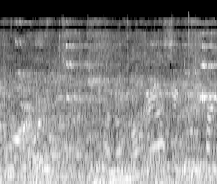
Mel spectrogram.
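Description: Indistinct voices in a sports hall, with low thuds of players' footsteps on the wooden court floor between badminton rallies.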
